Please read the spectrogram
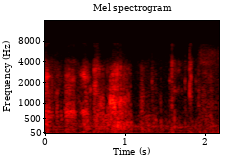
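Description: Soft, breathy chuckling: a man's laughter trailing off in a few short exhalations.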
